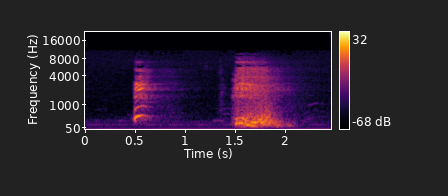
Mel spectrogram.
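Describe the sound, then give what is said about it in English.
A man's voice imitates groaning, first a short voiced moan, then a longer, breathy, heaving groan, loud and alone. “He was groaning. It was like,”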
